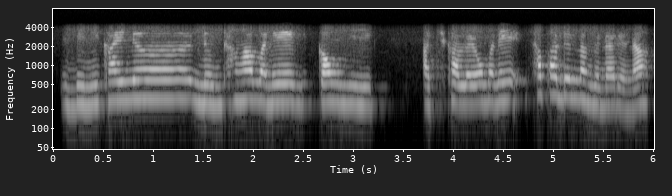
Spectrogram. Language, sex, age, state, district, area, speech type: Bodo, female, 18-30, Assam, Kokrajhar, rural, conversation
